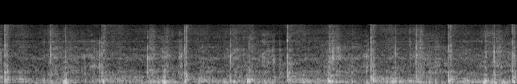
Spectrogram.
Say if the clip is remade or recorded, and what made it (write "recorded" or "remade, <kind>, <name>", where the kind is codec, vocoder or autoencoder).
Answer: remade, codec, SNAC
